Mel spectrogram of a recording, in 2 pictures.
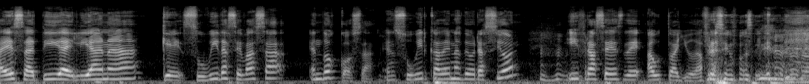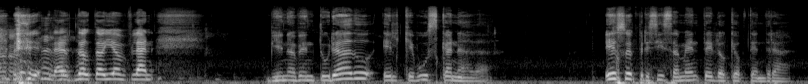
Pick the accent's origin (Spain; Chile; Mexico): Chile; de nuevo me habían confundido con una argentina, de nuevo, weón, soy chilena, loco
